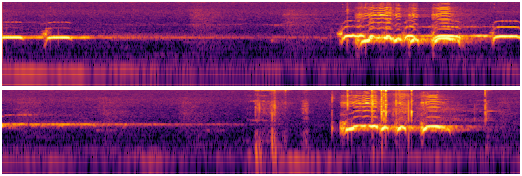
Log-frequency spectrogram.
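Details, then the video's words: Male local zebra dove of contest stock, song meant to lure other doves into singing; two short bursts of trilled, stuttering coos separated by a long steady tone, with faint low rumbling. "perkutut lokal gacor suara jantan"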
